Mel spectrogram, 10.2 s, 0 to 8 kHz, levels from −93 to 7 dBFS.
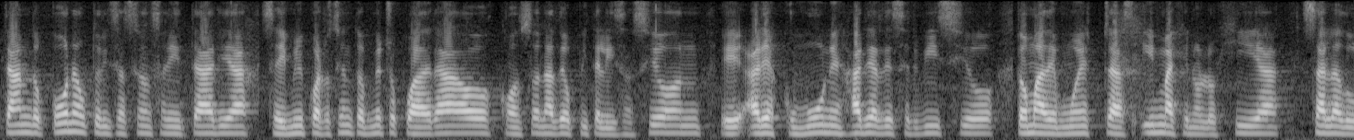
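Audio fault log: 4.92 s, electrical switching spike: a single sharp snap, about a millisecond long, sits on top of the sound, which like the rest of the clip carries nothing above 8 kHz from the call path. It is likely a nearby switch or static discharge arcing into the line.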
